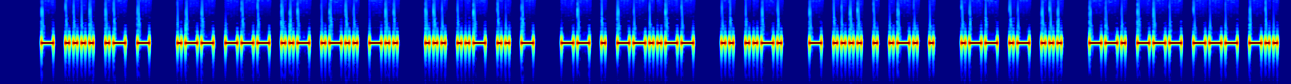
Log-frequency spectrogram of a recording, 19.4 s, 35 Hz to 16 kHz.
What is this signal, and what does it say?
Morse code, heard as a keyed tone, about 20 wpm, 700 Hz. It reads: THAT WOULD SUIT ME, IF THERE WAS GOOD
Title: Sentences from Top 1600 Words 20wpm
